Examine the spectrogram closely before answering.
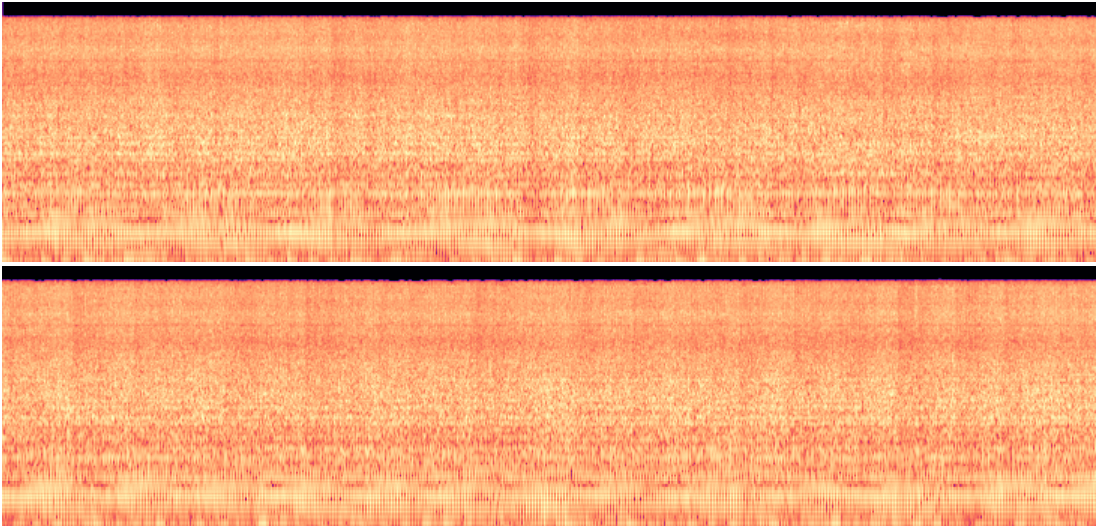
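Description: Carburetted engine running steadily at a constant speed, with its petrol supply shut off so that it runs on a water-based fuel system, as its makers claim.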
